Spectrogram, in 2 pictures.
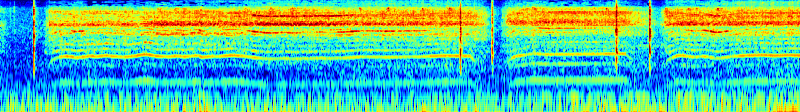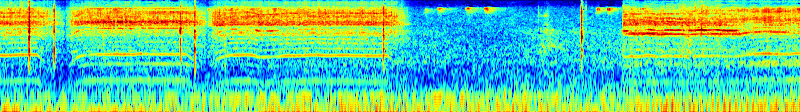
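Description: Small electric gear motor of a home-made toy tractor whining steadily as it pulls a cultivator through soil. The pitch shifts a little as the load changes, and the whine breaks off with clicks several times.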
